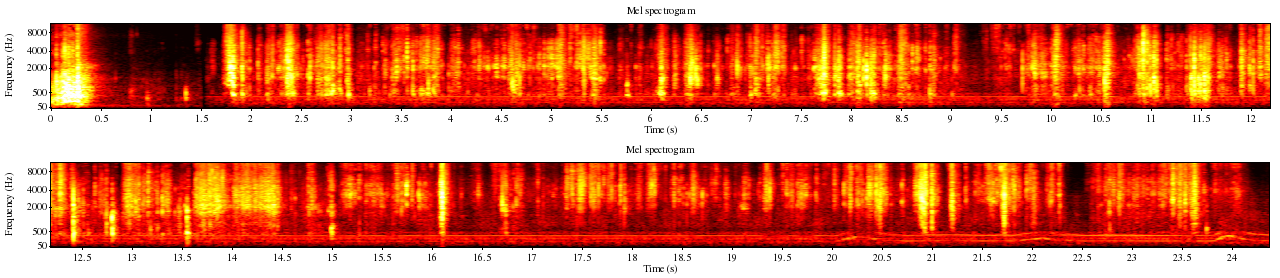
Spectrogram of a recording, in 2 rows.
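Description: Keys scrape and tear open a shipping package holding a Contax T2 film camera, with bursts of scratching, crinkling and ripping close up over about twenty seconds, and a faint low hum in the background.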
